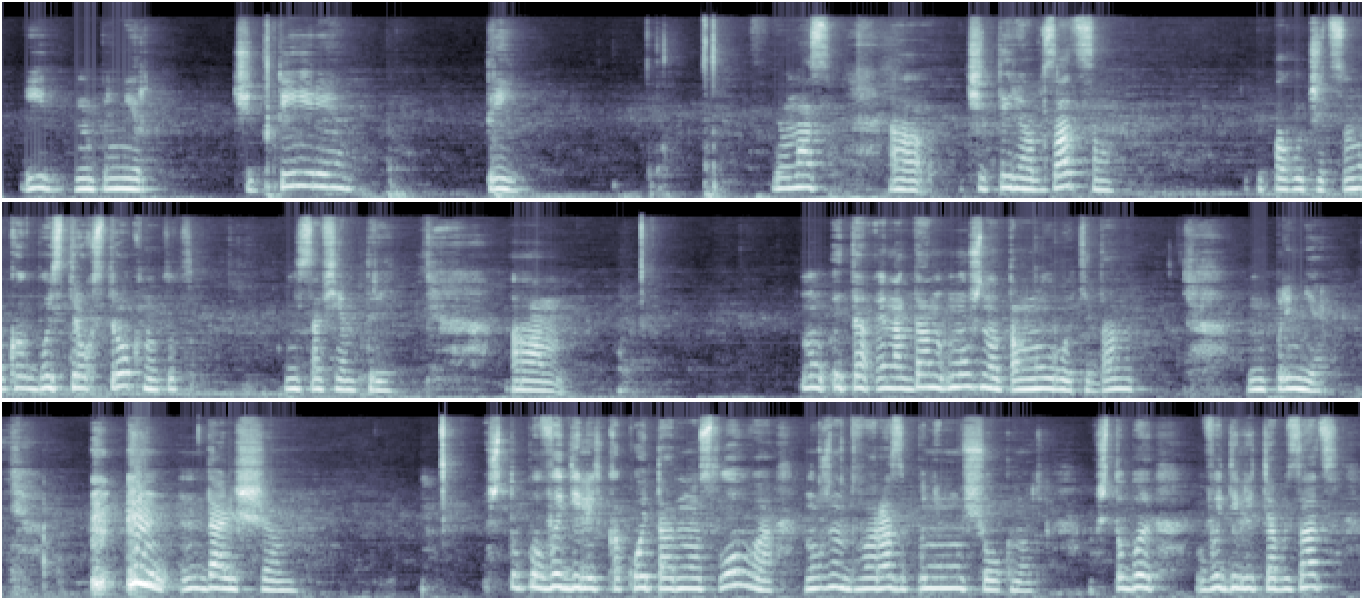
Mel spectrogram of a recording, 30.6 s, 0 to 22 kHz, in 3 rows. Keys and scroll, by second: 1.8 4, 2.7 ,, 3.5 3, 4.7 shift+0, 5.1 Return.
